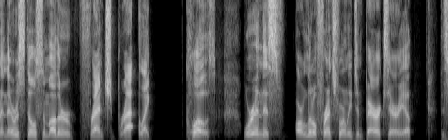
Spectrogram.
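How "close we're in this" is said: usual speaking voice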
